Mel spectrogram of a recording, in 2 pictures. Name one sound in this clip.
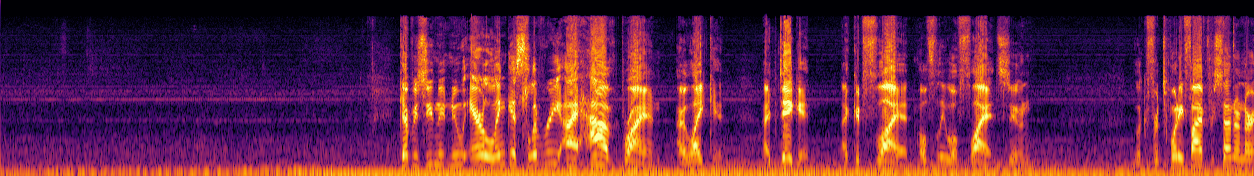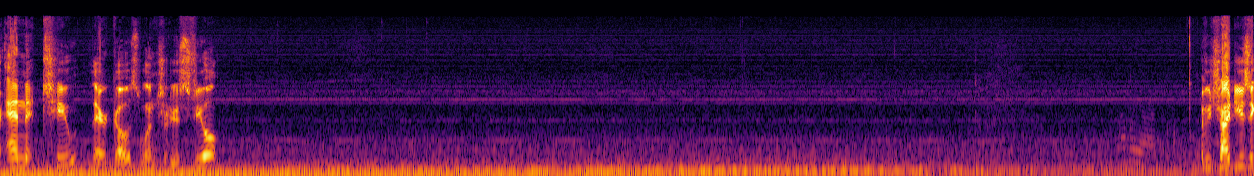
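A jet engine hums low and steadily.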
